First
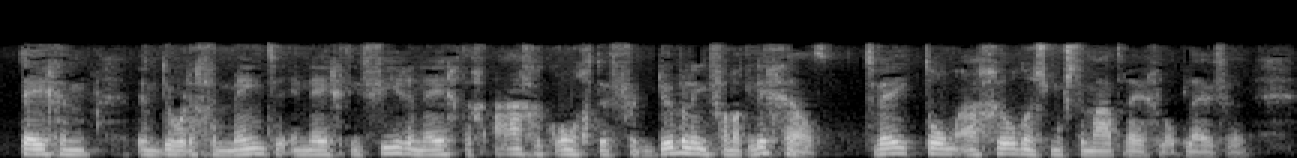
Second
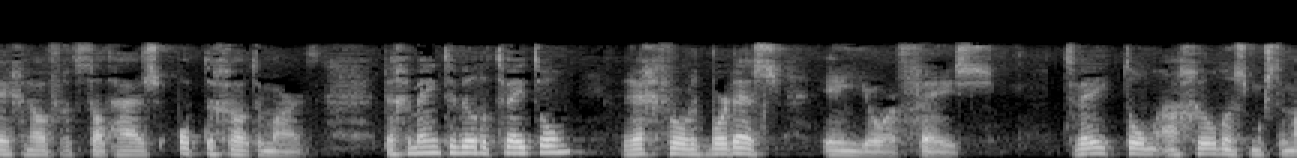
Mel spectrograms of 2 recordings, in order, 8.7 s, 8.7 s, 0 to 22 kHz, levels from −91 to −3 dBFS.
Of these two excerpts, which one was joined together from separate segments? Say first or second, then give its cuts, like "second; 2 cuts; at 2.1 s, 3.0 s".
second; 2 cuts; at 4.0 s, 7.0 s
